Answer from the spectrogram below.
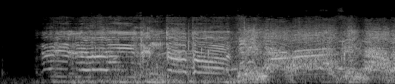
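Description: A large crowd of student protesters in the streets of New Delhi, India, chants and shouts in unison against a new citizenship law, many voices rising and falling in rhythmic calls that stay loud and dense throughout after a quiet start.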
